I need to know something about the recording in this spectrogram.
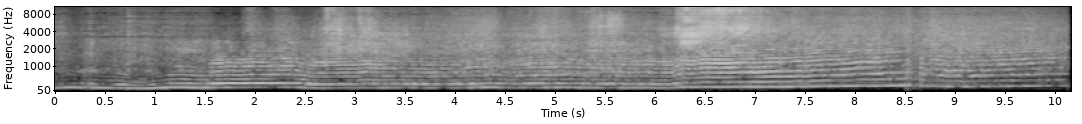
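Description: Renault Twingo rally car's four-cylinder engine running at high revs as it takes a corner. Its note holds steady, dipping and recovering early on, then stepping up in pitch about six seconds in and again near the end.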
